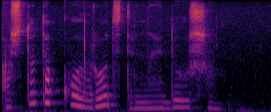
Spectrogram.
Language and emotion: Russian, neutral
